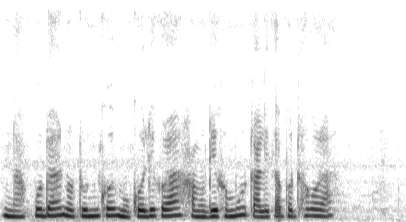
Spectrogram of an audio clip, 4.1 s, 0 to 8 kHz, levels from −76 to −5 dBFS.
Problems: constant background noise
